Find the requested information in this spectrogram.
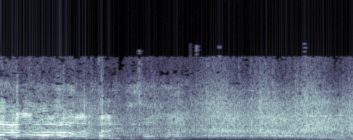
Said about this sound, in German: Und jetzt, das ist ja mal Wahnsinn. Jetzt jubeln sie alle. St. Pauli, hört euch das an.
